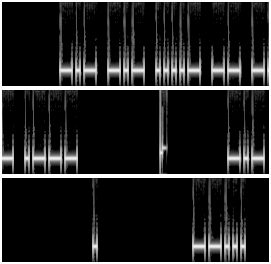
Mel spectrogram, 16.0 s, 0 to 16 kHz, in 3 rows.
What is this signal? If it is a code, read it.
Morse code, heard as a keyed tone, about 15 wpm, spaced as for 8 wpm, 700 Hz. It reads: KK4MMJ KE7
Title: USA Call Signs - 6 Characters - 8x Character Spacing - 15wpm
